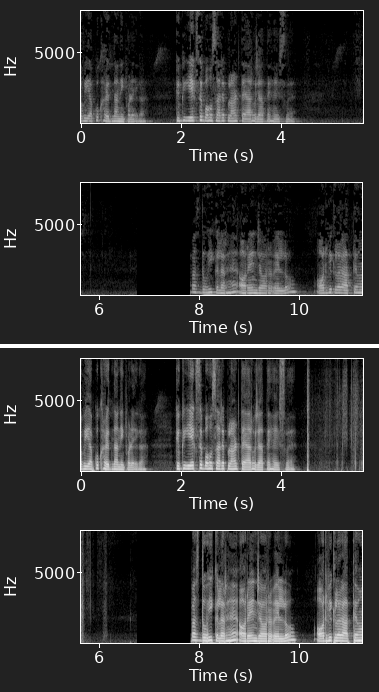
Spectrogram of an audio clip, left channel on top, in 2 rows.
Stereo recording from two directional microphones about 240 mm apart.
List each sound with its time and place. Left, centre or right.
0.0 s a woman's voice: right
7.8 s speech: right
